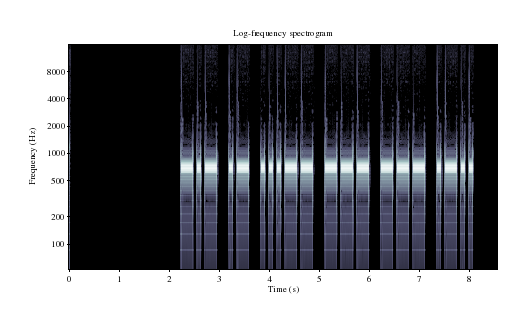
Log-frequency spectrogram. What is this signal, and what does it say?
Morse code, heard as a keyed tone, about 15 wpm, 700 Hz. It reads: KA3OOL
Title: USA Call Signs - 6 Characters - Repeated 3x - 15wpm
